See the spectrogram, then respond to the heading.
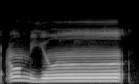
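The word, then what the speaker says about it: عُمْيٌ: You can see fa after tanween. Fa is an ikhfa letter. Ikhfa will be done and gunna will be done. You have to say umyun.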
